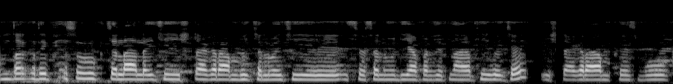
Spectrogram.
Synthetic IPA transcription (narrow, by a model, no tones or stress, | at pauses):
əmt̪əkət̪ipʰesbukt͡ʃəlalɛjt͡ʃʰiĩsʈaɡɾambʱit͡ʃəlbɛt͡ʃʰisosəlmiɖijapəɾd͡ʒet̪naət̪ʰiɦojt͡ʃʰɛĩsʈaɡɾampʰesbuk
